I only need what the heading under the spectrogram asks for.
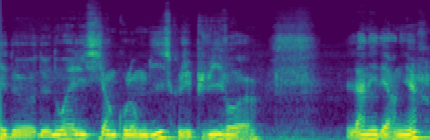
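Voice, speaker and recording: A man's fairly low, dark, mellow voice with fairly even intonation and audible room echo. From southwest France, Landes. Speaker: traveler sharing experience. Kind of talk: personal storytelling. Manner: hesitant, many fillers.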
